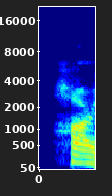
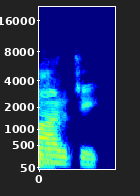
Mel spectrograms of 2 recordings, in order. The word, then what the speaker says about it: Kharji: So the wine that we're trying right now, Khatoun Hari. Kharji.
